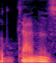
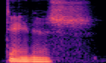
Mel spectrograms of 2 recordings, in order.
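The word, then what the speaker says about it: Dénes: there's a Grandmaster who I usually call Dennis boros he's Hungarian so I think his name is pronounced Danish boros friendly person sometimes Pops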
